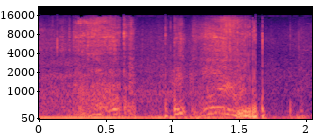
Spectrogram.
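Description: A jacket zipper being done up, a noisy rasp over a steady low rumble of outdoor field sound; a faint voice comes in briefly past the middle.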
